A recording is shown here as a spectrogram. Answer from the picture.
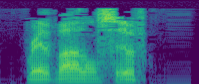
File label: "revulsive", English; adjectives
